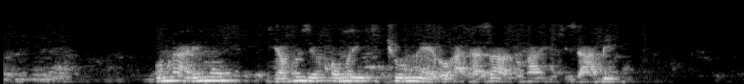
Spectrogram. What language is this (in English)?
Kinyarwanda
